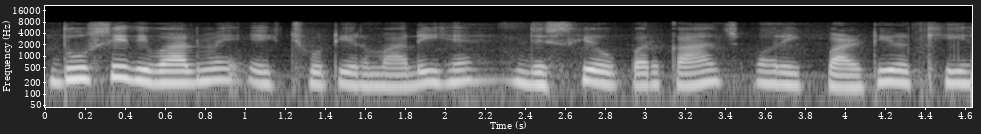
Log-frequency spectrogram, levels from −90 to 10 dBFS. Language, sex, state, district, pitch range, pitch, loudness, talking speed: Hindi, female, Maharashtra, Washim, 180-215 Hz, 200 Hz, -14 LUFS, 195 wpm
